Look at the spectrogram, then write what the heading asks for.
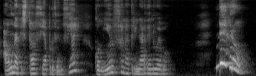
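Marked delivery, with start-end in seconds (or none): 4.3-5.0 much higher and louder shriek of a little bird; the finch spots the crow and cries out loud; finch exclaiming. A narrator's reading. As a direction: cry it out like a startled finch. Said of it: "exclama el pinzón".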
